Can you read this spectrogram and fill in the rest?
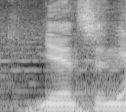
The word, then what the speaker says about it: Jansen: Nothing against Jansen. – Yeah. – I still have a hard time not wanting to pronounce the J. Like, I know.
